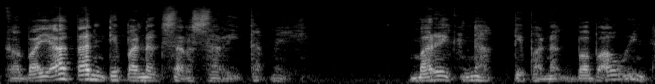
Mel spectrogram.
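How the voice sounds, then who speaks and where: A woman's voice: on the low side, animated, slow pace, a bit bright, a little hiss or hum. A woman acting an older mother of grown children in an audio drama, earnest and reproachful, with a Filipino accent. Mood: worried, hushed. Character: older Ilocano mother scolding and advising her grown children.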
